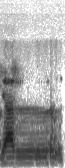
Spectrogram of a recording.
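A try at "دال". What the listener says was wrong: না না, ওরা ঠেকাবেন না, দাল নয়, দাল, মুখ ফাঁক করে তখন দাল।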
